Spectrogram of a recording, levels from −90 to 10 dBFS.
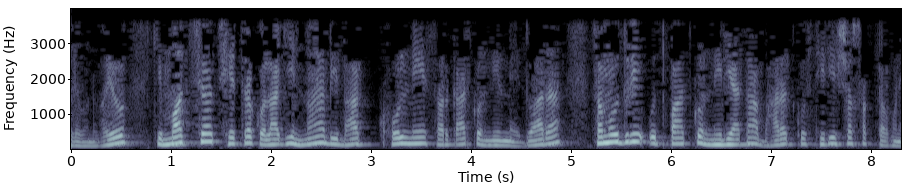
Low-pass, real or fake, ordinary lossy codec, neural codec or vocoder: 3.6 kHz; real; none; none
